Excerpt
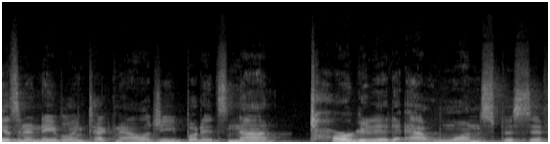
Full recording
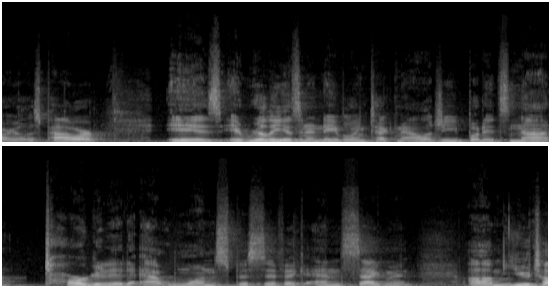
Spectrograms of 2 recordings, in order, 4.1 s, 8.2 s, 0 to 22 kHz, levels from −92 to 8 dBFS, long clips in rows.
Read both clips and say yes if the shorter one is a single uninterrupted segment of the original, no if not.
yes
